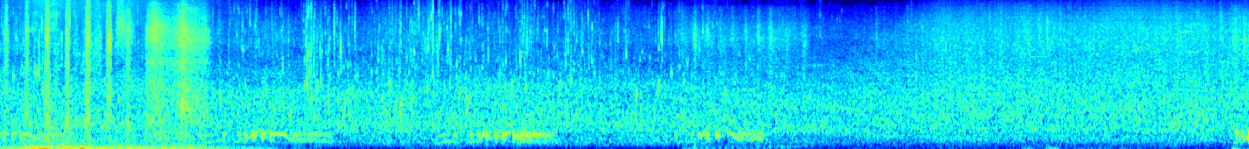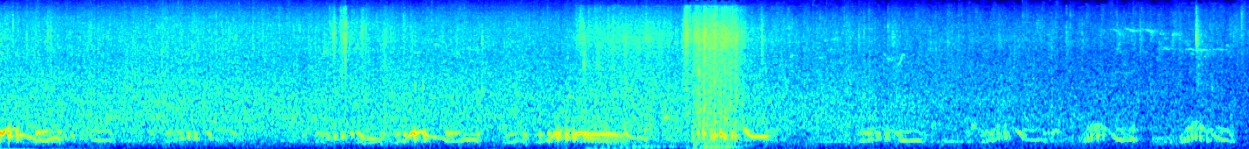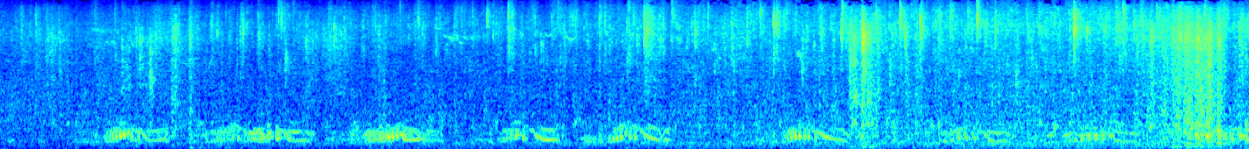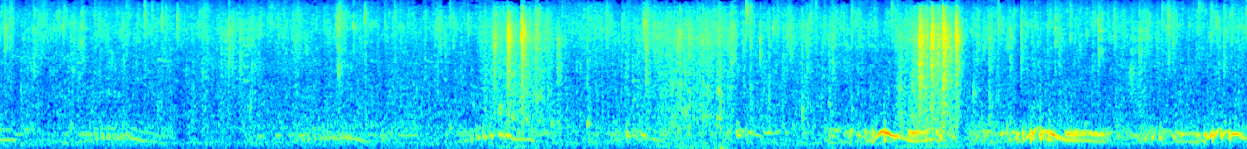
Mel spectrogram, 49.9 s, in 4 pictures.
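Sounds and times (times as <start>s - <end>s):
short rustling: 0.0s - 2.6s
pigeons cooing: 0.0s - 3.6s, 4.3s - 5.9s, 6.7s - 8.0s, 12.3s - 24.9s, 25.8s - 31.8s, 32.7s - 49.9s.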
